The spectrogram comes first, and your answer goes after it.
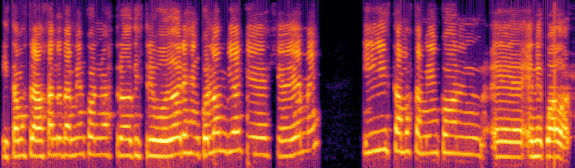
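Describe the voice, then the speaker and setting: With a high voice, a steady tone, and a normal speed, a southern Chilean woman with a Chilean Spanish accent responds to online interview questions as a veterinarian product manager guest. She's friendly and explanatory and leans on fillers often. There's no echo, though the recording sounds muffled.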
